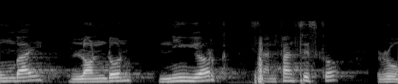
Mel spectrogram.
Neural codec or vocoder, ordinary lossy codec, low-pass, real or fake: none; none; none; real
